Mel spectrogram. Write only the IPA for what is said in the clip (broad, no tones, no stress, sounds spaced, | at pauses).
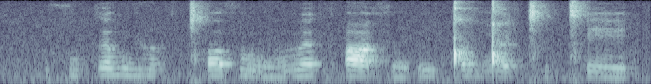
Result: x u k œ w e̤ ð ɤ k ǀʰ ɔ θ β ə̤ β œ k ʔ ɑ x ə̤ ʔ e̤ ǃ ɤ ŋ͡ǃ œ ǀʰ e̤ ǀʰ e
